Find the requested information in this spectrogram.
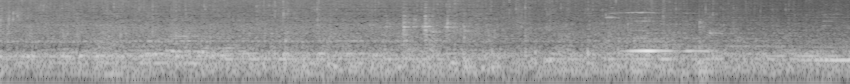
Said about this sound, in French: J'attends que l'eau soit tiède et je vais te laver les cheveux.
